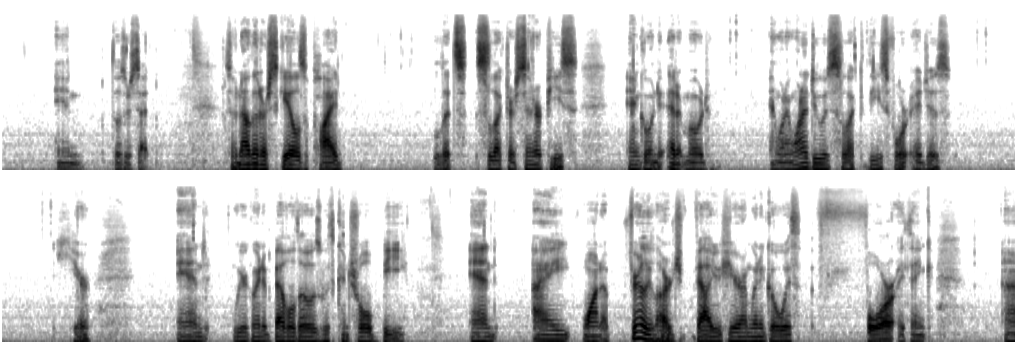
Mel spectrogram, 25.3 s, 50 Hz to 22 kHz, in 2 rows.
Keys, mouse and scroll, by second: 1.3 middle click, 2.0 shift+middle click, 2.8 middle click, 3.8 middle click, 4.5 Tab, 5.4 Tab, 6.0 right click, 7.6 Tab, 8.5 ctrl+Tab, 9.9 right click, 10.9 shift+right click, 11.3 shift+middle click, 12.2 shift+right click, 13.2 shift+right click, 13.7 shift+middle click, 15.3 middle click, 16.1 shift+middle click, 17.7 ctrl+b.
